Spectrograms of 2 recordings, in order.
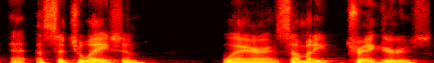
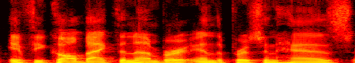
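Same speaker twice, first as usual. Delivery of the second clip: ordinary delivery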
